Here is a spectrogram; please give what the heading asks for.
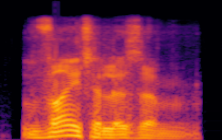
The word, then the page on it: vitalism: British English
